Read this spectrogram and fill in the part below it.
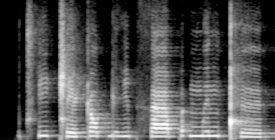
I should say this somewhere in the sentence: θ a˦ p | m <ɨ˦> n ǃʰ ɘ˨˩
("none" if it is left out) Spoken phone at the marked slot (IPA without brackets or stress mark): ɨ˦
